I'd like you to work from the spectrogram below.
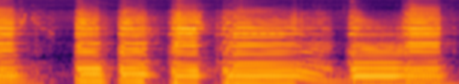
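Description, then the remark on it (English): Clean, dry electric guitar played with all pedals turned off: three short, punchy chord stabs, a longer ringing chord, then two more strikes, loud, with no talking. “So I'll turn everything off so we can kind of have a starting position. All right, so here's the dry.”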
